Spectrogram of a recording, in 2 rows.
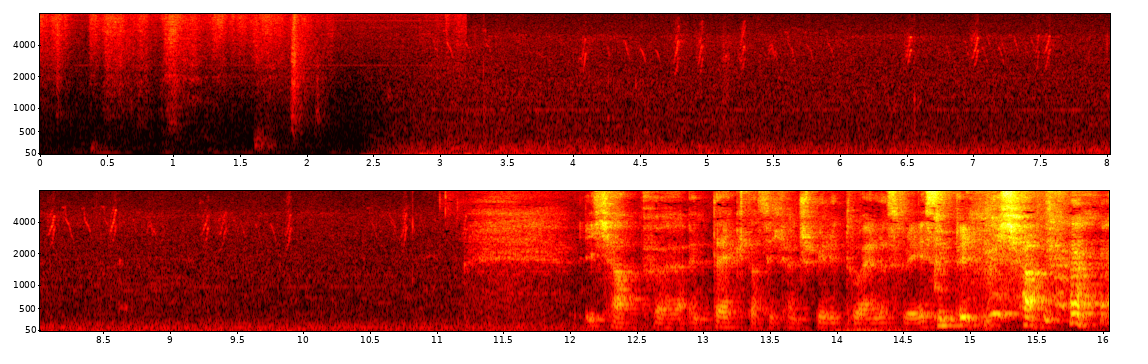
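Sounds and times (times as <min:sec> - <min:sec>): small birds chirping: 0:02.5 - 0:15.5
low rumble: 0:02.6 - 0:11.1.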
